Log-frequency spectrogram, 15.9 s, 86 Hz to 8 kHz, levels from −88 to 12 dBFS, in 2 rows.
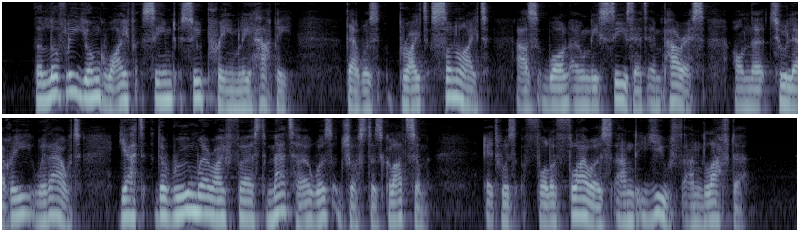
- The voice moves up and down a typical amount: Yes, average, 4.0 semitones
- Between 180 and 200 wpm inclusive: No, average, 165 wpm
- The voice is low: Yes, low, 130 Hz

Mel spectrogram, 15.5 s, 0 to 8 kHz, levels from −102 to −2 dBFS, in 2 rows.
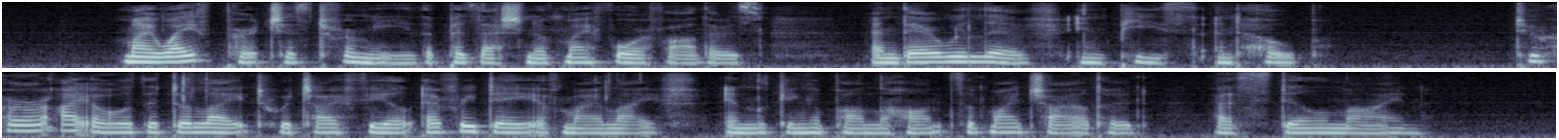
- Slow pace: No, average, 165 wpm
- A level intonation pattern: Yes, narrow, 2.2 semitones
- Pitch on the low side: No, medium, 170 Hz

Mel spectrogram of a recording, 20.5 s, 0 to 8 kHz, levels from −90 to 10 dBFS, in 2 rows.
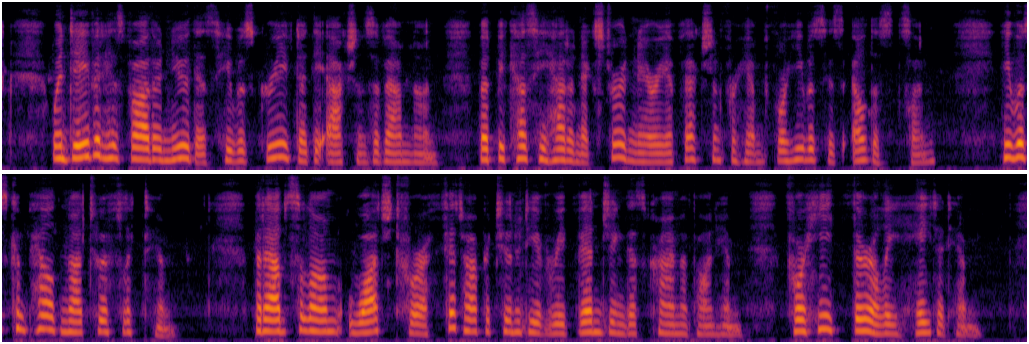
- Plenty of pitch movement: No, average, 4.2 semitones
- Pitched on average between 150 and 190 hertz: Yes, medium, 185 Hz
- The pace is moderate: Yes, average, 160 wpm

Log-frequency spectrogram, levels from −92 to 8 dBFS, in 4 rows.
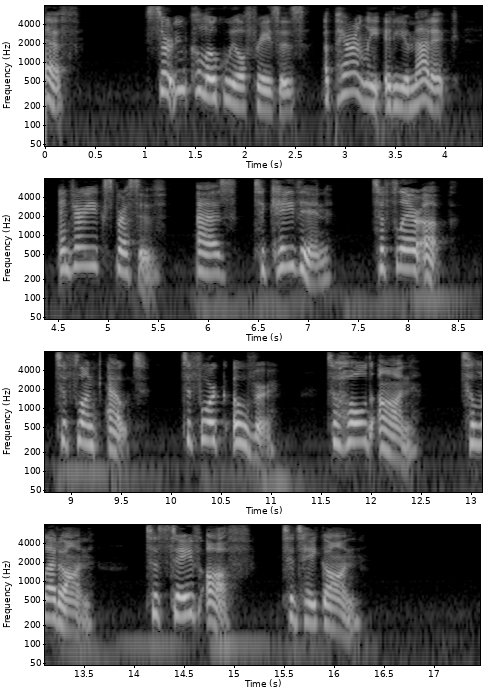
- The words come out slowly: Yes, slow, 115 wpm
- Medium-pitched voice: No, very high, 265 Hz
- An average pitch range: No, wide, 6.0 semitones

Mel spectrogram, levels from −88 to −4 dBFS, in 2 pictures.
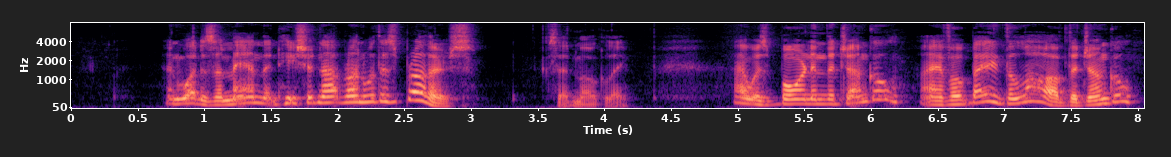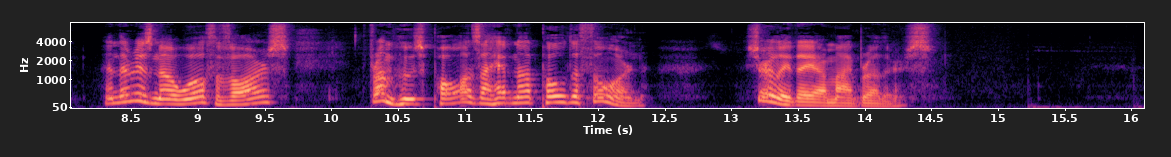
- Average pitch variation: No, wide, 6.9 semitones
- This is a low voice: No, medium, 175 Hz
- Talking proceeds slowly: No, average, 185 wpm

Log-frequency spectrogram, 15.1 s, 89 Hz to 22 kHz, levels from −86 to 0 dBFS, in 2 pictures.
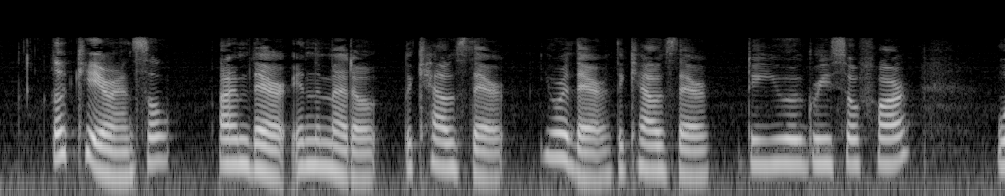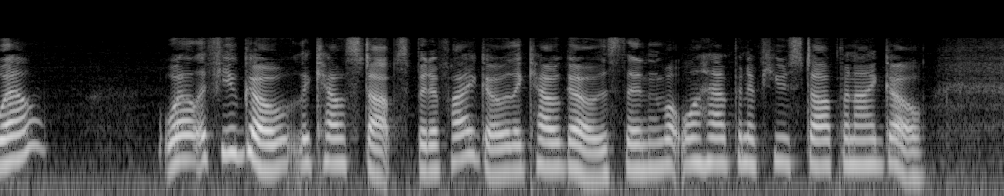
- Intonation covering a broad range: No, average, 3.5 semitones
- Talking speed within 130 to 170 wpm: No, average, 185 wpm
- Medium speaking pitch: No, high, 215 Hz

